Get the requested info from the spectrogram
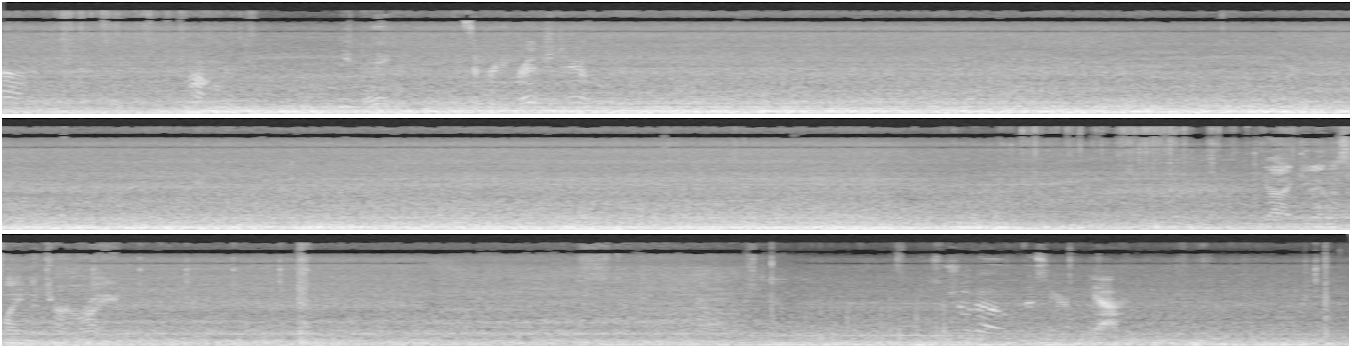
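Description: Road and tyre noise heard from inside a moving car's cabin, a steady low rumble. It is louder through the first half and eases off a little past halfway, once the car is in slower city traffic.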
